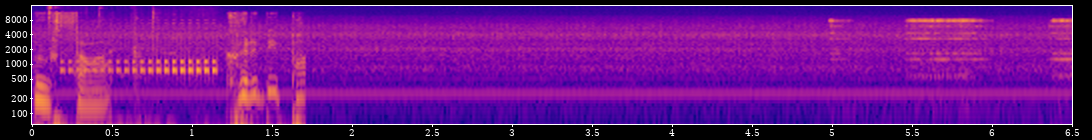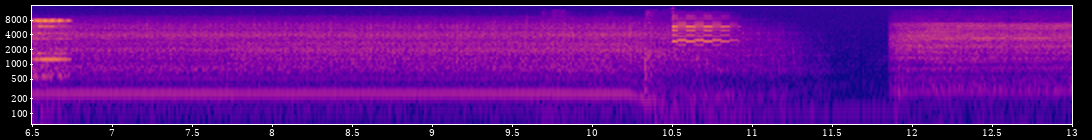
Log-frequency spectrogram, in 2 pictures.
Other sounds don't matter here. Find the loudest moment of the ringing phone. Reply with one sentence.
The volume of the ringing phone peaks at 1 second.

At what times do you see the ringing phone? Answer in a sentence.
The ringing phone can be heard from 0.1 to 1.2 s, from 5.0 to 6.8 s and from 9.8 to 10.9 s.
